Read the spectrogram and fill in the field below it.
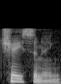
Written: chastening

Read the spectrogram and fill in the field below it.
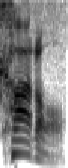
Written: coddle

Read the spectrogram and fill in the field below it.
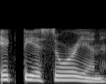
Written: ichthyosaurian

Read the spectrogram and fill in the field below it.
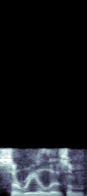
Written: surrealism

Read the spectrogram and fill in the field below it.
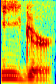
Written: eager

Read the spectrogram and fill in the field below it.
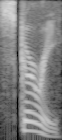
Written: scurry

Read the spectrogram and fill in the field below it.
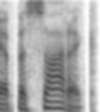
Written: episodic

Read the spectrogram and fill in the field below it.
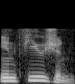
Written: infusion

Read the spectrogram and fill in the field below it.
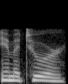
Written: immature

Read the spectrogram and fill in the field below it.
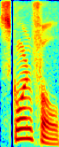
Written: scornful

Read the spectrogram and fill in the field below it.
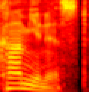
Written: communist

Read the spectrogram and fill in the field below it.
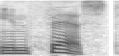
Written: infest

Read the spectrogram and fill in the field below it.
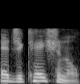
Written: educational

